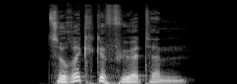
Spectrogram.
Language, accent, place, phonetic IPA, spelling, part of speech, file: German, Germany, Berlin, [t͡suˈʁʏkɡəˌfyːɐ̯təm], zurückgeführtem, adjective, De-zurückgeführtem.ogg
- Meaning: strong dative masculine/neuter singular of zurückgeführt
